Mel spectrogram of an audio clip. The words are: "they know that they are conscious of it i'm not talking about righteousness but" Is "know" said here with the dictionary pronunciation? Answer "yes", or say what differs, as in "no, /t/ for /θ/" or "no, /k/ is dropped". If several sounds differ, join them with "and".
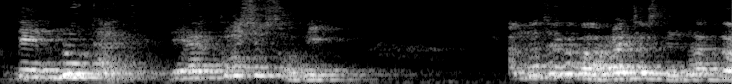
no, /l/ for /n/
